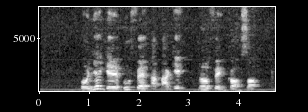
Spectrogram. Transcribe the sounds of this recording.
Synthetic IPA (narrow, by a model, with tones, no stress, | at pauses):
o˦ɲe˦ɡe˨e˨bu˦fe˦ʔa˨k͡pa˨ɡɪ˦ | no˦fe˨ŋ̩˨kɔ˦˨zɔ˦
